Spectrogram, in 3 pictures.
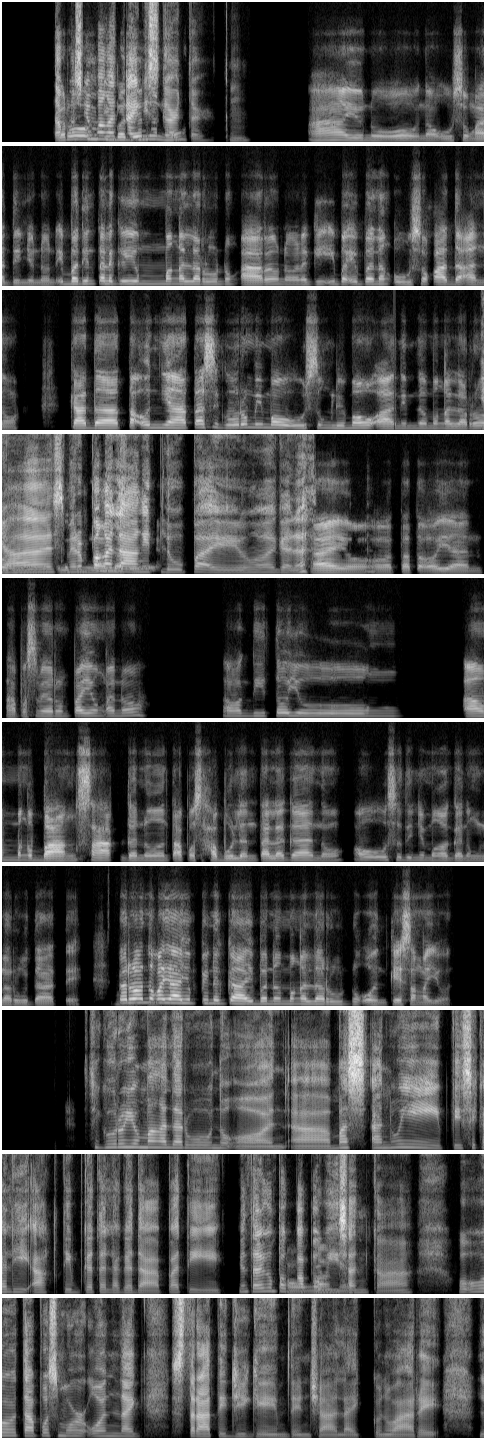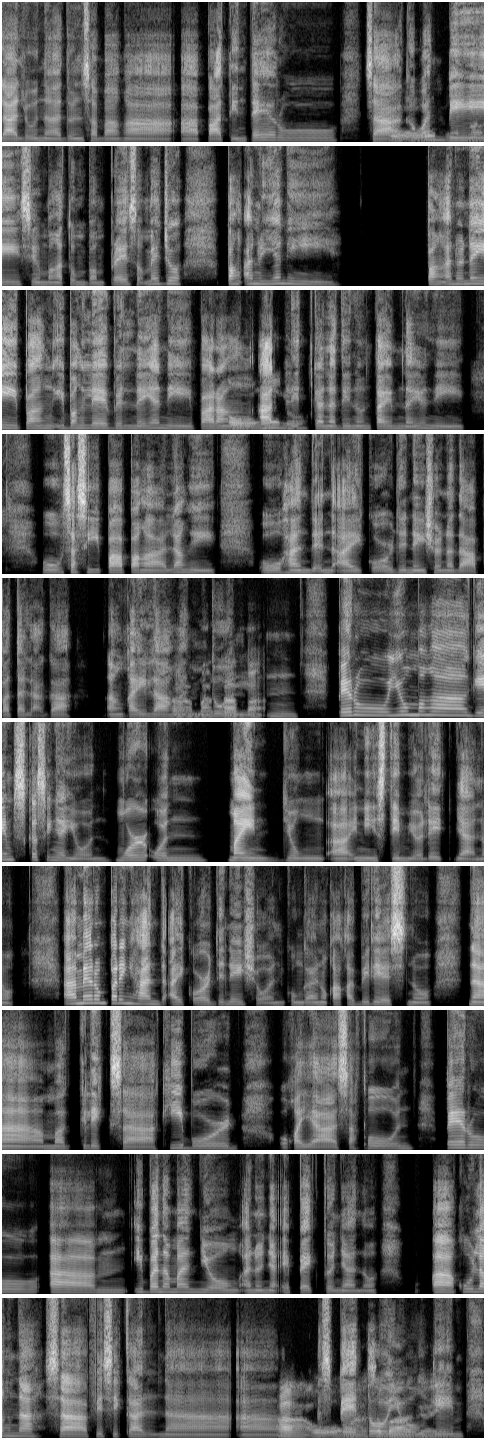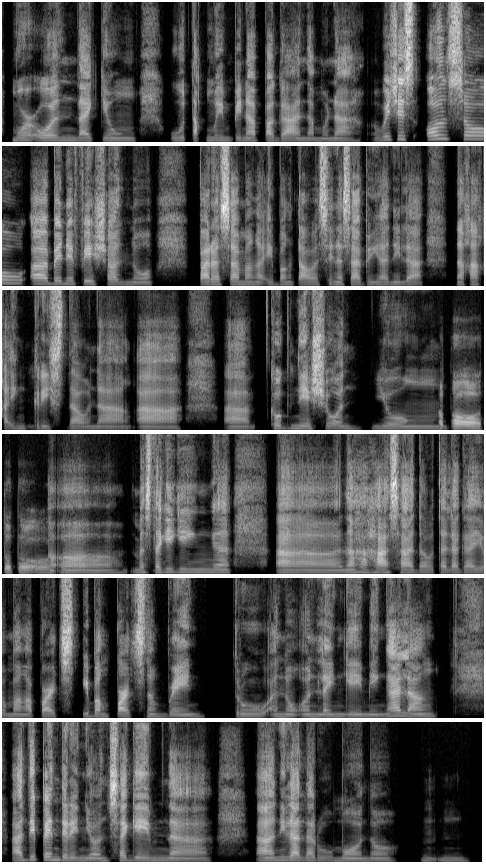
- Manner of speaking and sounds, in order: in English: "Chinese garter"; tapping; laughing while speaking: "gano'n"; other background noise; other noise; in English: "more on like strategy game"; in English: "hand and eye coordination"; in English: "ini-stimulate"; in English: "hand-eye coordination"; in English: "More on like"; in English: "Which is also, ah, beneficial"; in English: "cognition"
- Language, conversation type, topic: Filipino, podcast, Ano ang paborito mong laro noong bata ka?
